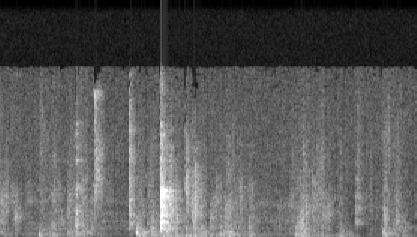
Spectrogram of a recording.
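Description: Quiet footsteps crunching on leaf litter and loose stone over the rock floor of a narrow mine tunnel, a few irregular steps.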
